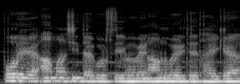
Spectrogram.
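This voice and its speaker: A man's voice: medium pitch, flat delivery, racing, dark tone. A man telling his own true-life story in plain, conversational first-person narration, often repeating himself. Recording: distant mic with faint music.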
